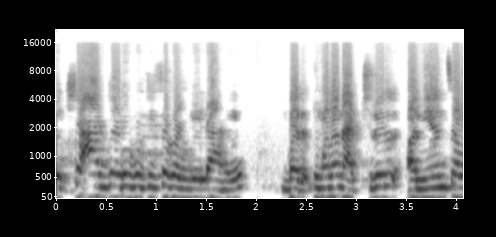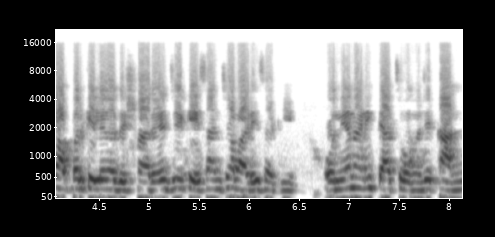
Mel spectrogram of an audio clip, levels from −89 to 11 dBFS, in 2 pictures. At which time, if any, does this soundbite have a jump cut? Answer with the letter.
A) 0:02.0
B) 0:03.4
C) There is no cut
A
